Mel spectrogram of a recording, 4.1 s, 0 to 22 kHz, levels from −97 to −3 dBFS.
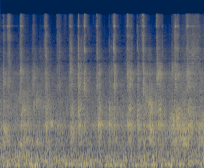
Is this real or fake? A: fake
